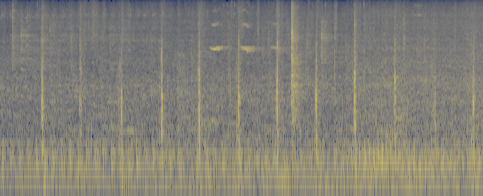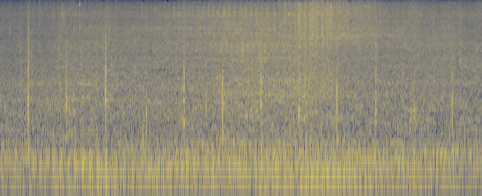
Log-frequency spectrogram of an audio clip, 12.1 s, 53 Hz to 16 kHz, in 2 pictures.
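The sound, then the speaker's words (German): A busy street in India: traffic rumbles steadily with no honking, while a regular clip-clop of hooves ticks through it. The din swells somewhat louder toward the end. “innerhalb dieser 2 Stunden einen 10-Sekunden-Spot zu finden, wo nicht gehupt wird”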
